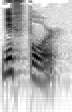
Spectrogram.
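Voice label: "knifeboard", English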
